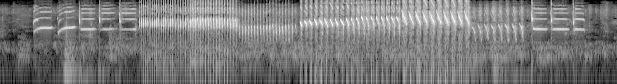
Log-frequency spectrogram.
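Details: Canary singing a training song, with hooked whistles and flat notes, a harsh broad buzzy burst, then a long rapid rising trill, closing with more clear flat whistles.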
